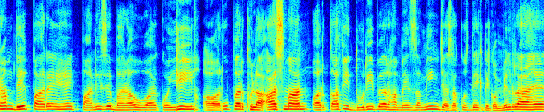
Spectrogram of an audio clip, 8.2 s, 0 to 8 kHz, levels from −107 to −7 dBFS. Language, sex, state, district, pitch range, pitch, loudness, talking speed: Hindi, male, Chhattisgarh, Rajnandgaon, 165-205 Hz, 190 Hz, -21 LUFS, 215 wpm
